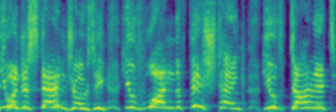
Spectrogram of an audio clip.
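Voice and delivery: very high, frenzied, frantic insistent freak-out. Retelling someone announcing a prize winner: imitating someone freaking out. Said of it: "he starts freaking out and shaking".

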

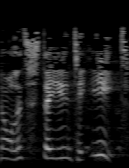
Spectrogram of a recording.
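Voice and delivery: put-on annoyed, impatient voice. Retelling answering their kids at Subway while hungry, retelling an irritated reply. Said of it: "with an irritated voice".

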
